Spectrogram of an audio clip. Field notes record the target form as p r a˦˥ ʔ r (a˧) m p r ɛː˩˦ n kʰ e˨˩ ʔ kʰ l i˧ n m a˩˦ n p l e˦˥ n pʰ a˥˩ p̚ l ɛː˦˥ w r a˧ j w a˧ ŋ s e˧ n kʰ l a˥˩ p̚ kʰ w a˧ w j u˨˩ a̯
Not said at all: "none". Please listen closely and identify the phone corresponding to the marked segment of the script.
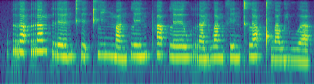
a˥˩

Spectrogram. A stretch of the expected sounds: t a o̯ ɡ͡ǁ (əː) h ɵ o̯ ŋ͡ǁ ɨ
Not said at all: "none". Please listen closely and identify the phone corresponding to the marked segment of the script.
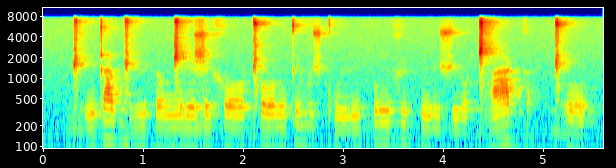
ʉː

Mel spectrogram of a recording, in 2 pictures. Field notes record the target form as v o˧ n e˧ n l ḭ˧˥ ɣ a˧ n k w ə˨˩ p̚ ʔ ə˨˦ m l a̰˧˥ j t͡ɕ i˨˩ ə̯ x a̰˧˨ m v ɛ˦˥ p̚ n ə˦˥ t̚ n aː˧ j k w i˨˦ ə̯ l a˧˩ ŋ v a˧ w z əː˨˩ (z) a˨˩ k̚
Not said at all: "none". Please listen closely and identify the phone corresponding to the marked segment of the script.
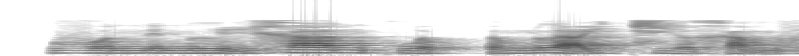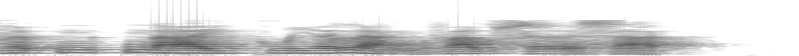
z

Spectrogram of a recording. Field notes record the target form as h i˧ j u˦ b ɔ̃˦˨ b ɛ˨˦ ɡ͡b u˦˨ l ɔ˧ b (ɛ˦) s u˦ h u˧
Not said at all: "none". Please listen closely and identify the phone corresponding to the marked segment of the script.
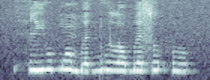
ɛ˧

